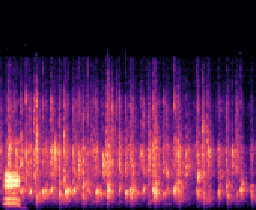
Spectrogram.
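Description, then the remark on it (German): Sustained audience applause for the seniors, a dense crackle of many hands clapping at once and steady throughout, with a brief voice at the very start. “Geben wir mal einen kurzen Applaus an unsere Senioren.”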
